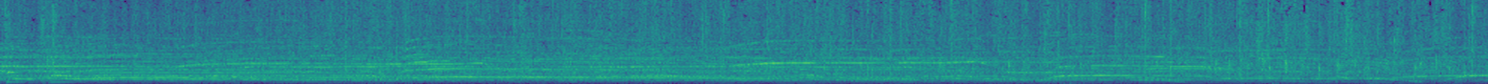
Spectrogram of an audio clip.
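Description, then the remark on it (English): An audience claps and cheers steadily for the full ten seconds as a performer comes to the stage, a dense wash of applause with shrill whoops and shouting voices rising and falling on top. “Start clapping your hands right now.”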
